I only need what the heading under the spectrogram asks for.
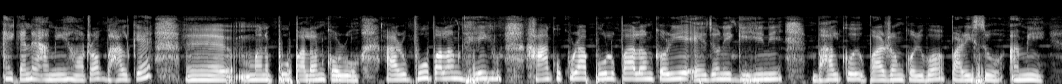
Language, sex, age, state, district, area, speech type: Assamese, female, 30-45, Assam, Charaideo, rural, spontaneous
